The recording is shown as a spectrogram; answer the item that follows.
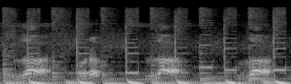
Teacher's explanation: Selanjutnya, punggung ujung lidah dan ujung dua gigi seri yang atas. Sifatnya nafas ditahan atau jahar, lunak, dan suara tidak tertahan atau rohoa. Pangkal lidah naik ke atas langit-langit atau isti'la.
